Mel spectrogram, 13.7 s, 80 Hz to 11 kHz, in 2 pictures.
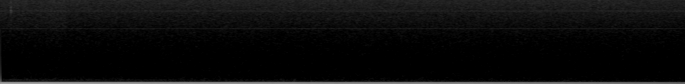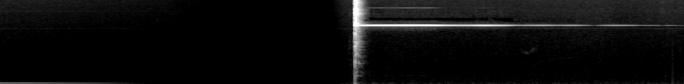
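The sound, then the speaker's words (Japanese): A low, steady pure tone slowly fades away, followed by a few seconds of silence. A sharp click then introduces a high, piercing sine tone, 32 times the 'earth frequency', that holds unwavering until the end. “この音は天井の周波数、大地の周波数の32倍も高い音。”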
